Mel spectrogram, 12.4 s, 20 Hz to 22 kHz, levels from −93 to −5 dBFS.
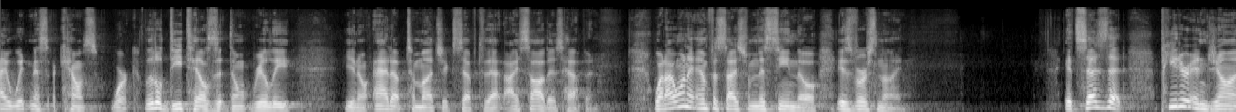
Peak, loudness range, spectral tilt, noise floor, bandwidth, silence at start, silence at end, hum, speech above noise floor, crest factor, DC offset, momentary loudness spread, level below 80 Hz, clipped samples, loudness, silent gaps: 0 dBFS; 3 LU; -5.5 dB/octave; -71 dBFS; 16 kHz; 0 s; 0 s; none; 52 dB; 18 dB; under 0.1%; 10 LU; -56 dBFS; under 0.1%; -19 LUFS; none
